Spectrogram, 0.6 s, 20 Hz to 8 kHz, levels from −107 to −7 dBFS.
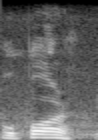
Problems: constant background noise, background conversations at intervals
